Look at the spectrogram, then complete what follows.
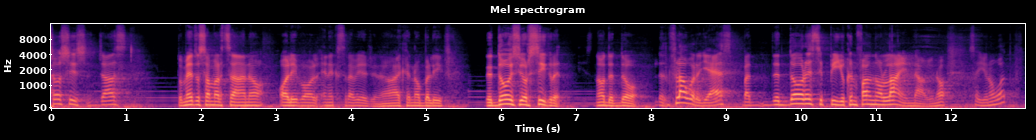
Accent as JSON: {"language": "English", "region": "Southern Italy", "country": "Italy", "tie": "born or raised there", "second_language": "English", "moved": "yes", "said": "I'm from South Italy, so I literally grow in the kitchen with my parents"}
